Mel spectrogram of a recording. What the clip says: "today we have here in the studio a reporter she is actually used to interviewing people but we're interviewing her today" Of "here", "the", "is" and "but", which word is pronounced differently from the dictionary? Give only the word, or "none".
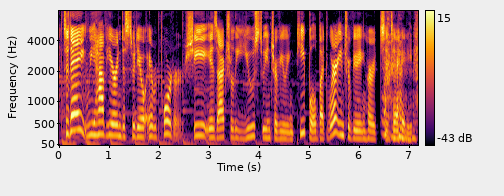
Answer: none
